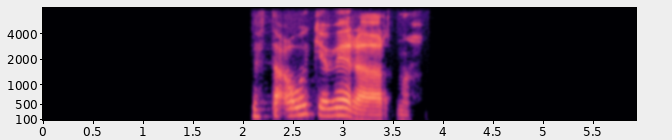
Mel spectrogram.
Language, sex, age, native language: Icelandic, female, 30-39, Icelandic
